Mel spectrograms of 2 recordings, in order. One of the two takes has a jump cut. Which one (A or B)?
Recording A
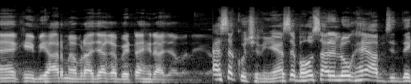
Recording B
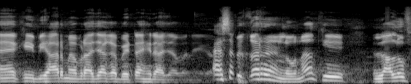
B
